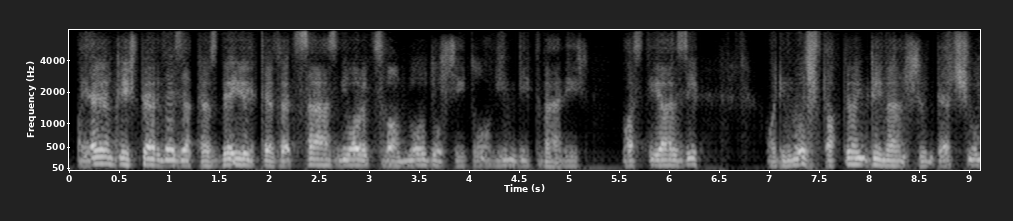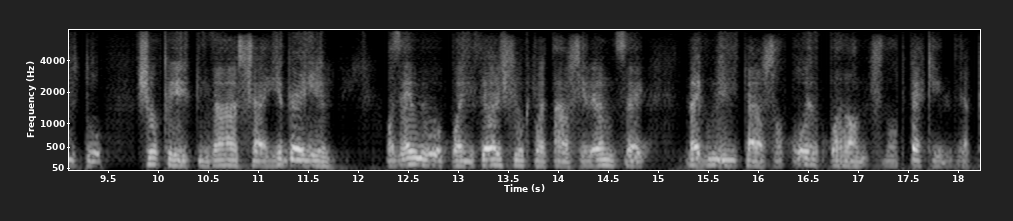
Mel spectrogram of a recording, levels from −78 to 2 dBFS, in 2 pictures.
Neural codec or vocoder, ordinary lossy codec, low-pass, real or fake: codec, 16 kHz, 0.5 kbps, FreqCodec, smaller model; none; none; fake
